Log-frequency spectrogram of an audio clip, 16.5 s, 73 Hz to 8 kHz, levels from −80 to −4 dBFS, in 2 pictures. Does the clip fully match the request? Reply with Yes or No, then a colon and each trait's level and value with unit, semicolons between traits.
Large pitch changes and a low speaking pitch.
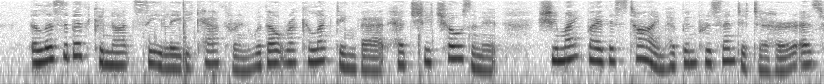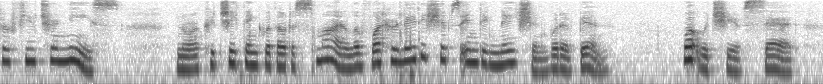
No: wide, 6.4 semitones; high, 220 Hz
